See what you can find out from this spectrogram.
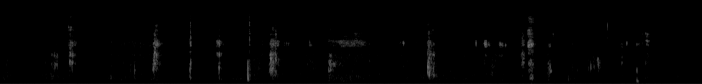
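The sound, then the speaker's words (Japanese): Someone chews a mouthful of cooked rice with many short, moist smacking clicks at an irregular rhythm. The chewing is fairly faint and heard on its own. “ごめんね、なんかご飯噛んでる音聞こえたら。”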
